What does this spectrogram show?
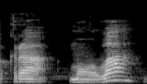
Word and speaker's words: крамола: Но в славянском мире у слова «крамола» – вот тут мы меняем ударение, и у нас получается уже другое значение.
